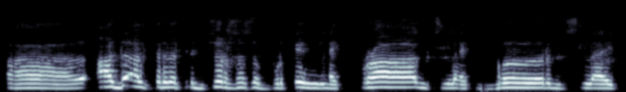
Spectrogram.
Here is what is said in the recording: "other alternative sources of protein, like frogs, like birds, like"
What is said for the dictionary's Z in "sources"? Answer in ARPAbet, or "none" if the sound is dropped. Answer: S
